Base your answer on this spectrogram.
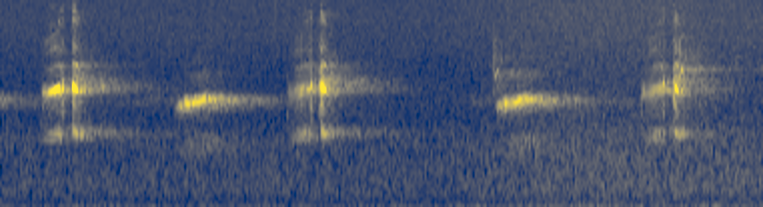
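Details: Pacific chorus frogs in a temperate rainforest wetland call and answer each other with bright, two-part creaking calls, one about every one to two seconds, over faint wetland hiss.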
